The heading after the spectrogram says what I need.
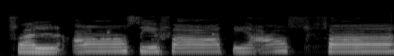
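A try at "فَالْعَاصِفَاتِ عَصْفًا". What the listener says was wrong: Oh, fa jangan naik. Ainnya jadi tebal itu. Huruf ainnya masih terbagi ke hidung. Turunin lagi makhrajnya, turunin lagi. Itu ke atasan itu.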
